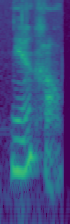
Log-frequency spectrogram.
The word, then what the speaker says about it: 您好: 您好. Hear that little N sound at the end?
